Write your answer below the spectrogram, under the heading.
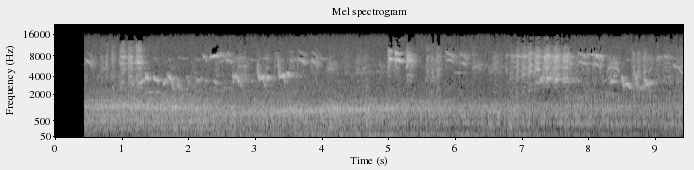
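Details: Two hungry great tit chicks in June 2020 begging for food from their parents: high, raspy, rapid begging calls in irregular bursts, with a faint steady background hum.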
